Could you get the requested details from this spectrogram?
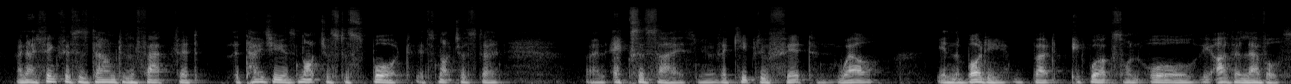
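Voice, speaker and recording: A somewhat breathy voice with a dark, mellow tone speaks at a moderate pace and fairly even intonation, on a very clean recording with a silent background. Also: man, very deep, low pitch for a man. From Thailand, educated in the UK. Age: 70s. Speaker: tai chi teacher. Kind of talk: talk to camera, then scripted explanation.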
